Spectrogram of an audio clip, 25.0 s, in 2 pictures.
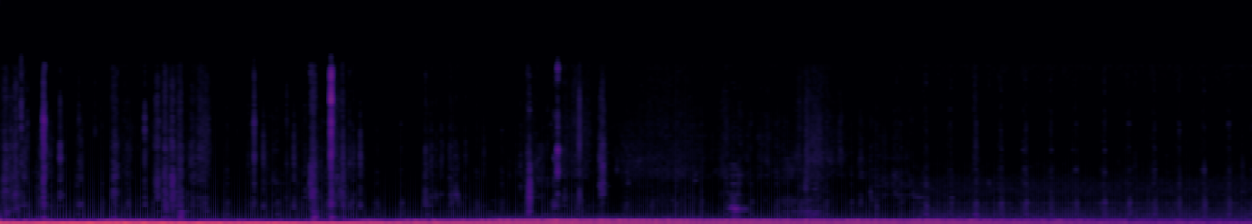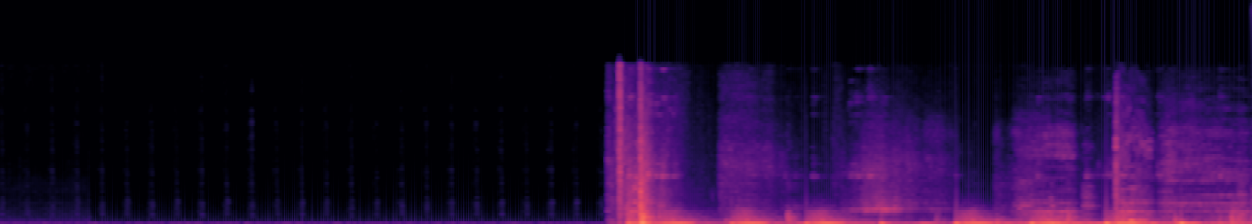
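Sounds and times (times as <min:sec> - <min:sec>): low steady drone: 0:00.0 - 0:16.2, 0:18.7 - 0:25.0
fast regular ticking: 0:00.0 - 0:18.7.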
